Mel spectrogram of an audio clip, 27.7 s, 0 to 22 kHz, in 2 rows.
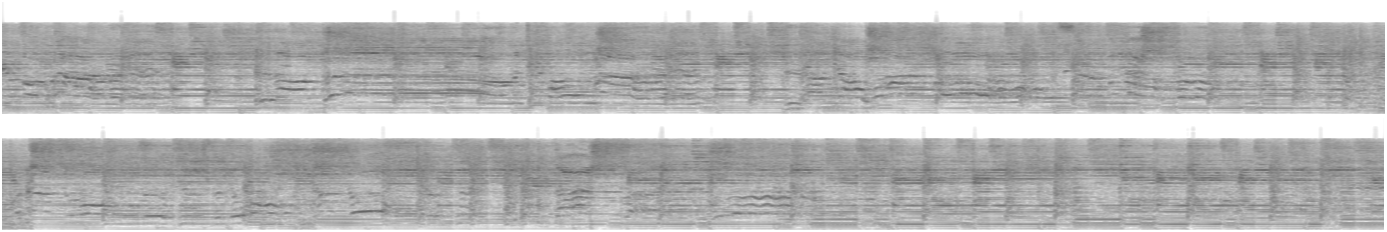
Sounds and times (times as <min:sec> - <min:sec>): Funk: 0:00.0 - 0:27.6.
